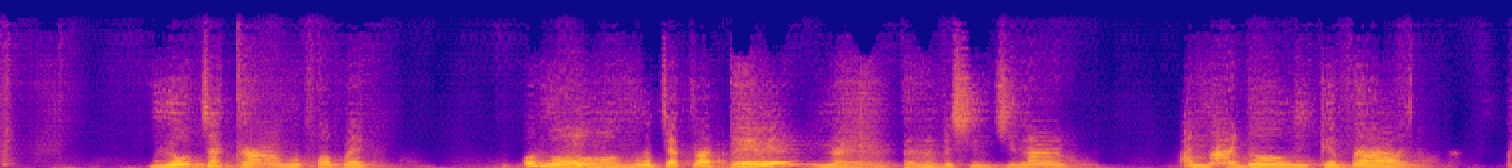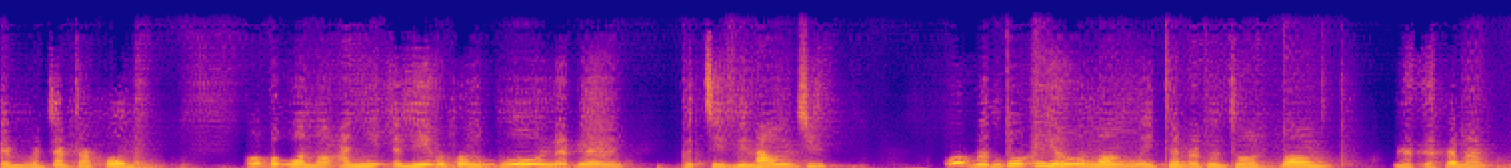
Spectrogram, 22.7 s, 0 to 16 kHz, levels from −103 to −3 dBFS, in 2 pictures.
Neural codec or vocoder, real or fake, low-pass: codec, 44.1 kHz, 0.9 kbps, DAC; fake; 14.4 kHz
